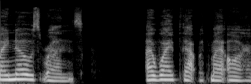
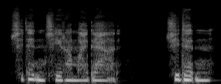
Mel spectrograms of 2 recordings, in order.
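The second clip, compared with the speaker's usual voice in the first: quiet; 8 dB quieter than usual. A narrator's reading. Hushed inner denial.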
